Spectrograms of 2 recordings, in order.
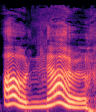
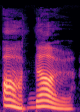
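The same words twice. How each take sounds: First: Loud, long-drawn swooping "oh no"; big hammed-up cringe, much louder; mortified dismay. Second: Drawn-out groaned "oh no"; a restrained first cringe at something awful; embarrassed dismay. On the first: Cohost reacts to embarrassing poem, loud mortified dismay. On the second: Retold or imitated. Cohost reacts to bad poem read out, embarrassed dismay. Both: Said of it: "it's embarrassing".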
